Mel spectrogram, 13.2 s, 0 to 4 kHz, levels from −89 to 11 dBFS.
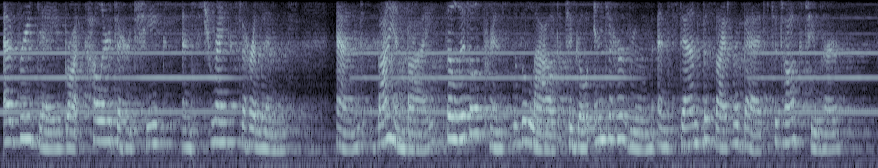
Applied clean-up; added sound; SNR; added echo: none; Wind instrument, woodwind instrument; 11 dB; reverberation time 2.3 s.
